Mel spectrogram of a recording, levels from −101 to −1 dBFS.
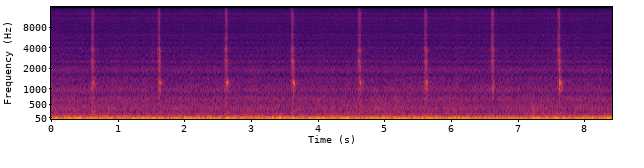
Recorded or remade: remade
